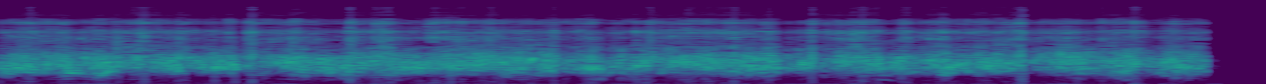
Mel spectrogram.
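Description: Water splashing and sloshing continuously as a giant panda thrashes its paws in a shallow pool, with many sharper splashes throughout. A short laugh comes at the very end.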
